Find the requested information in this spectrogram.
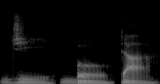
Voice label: "jibota", concat syllables; Affixing experiment

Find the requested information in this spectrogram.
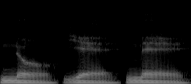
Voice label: "noyene", concat syllables; Affixing experiment

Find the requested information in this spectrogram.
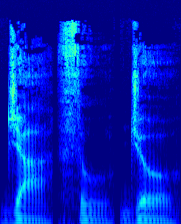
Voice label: "jathujo", concat syllables; Affixing experiment

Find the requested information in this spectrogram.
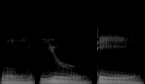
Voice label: "niyuti", concat syllables; Affixing experiment

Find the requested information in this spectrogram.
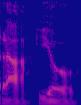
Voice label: "rayo", concat syllables; Affixing experiment

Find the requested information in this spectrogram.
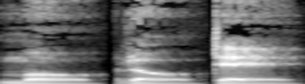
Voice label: "morote", concat syllables; Affixing experiment

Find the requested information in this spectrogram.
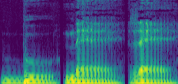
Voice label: "bumere", concat syllables; Affixing experiment

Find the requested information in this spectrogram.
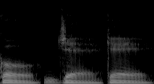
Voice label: "kojeke", concat syllables; Affixing experiment

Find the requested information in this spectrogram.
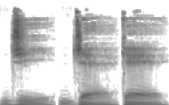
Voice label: "jijeke", concat syllables; Affixing experiment

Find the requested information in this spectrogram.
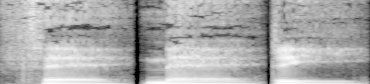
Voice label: "themeri", concat syllables; Affixing experiment

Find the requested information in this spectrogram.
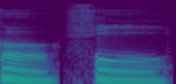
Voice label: "kothi", concat syllables; Affixing experiment

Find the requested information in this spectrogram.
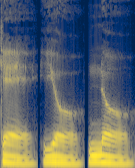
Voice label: "keyono", concat syllables; Affixing experiment

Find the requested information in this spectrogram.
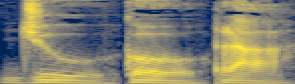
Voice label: "jukora", concat syllables; Affixing experiment

